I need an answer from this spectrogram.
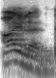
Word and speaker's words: island: There's a silent S. Like island.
